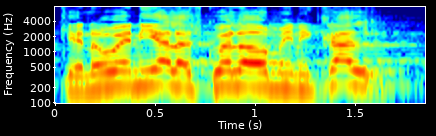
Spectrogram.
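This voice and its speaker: A Colombian man preaching a Pentecostal sermon as pastor, storytelling and swinging between hushed and loud delivery. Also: sits high, steady tone, fast, long reverb tail. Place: church.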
